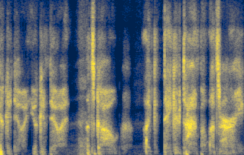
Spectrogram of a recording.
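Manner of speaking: soft, coaxing, encouraging whisper. Retelling urging someone to climb up the tree: retelling a whisper.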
